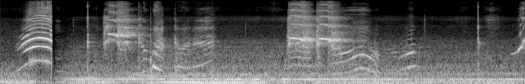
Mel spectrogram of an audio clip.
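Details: Talking ringneck parrot gives a loud sharp squawk, then slurred, speech-like rising and falling syllables, over constant low background hum.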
